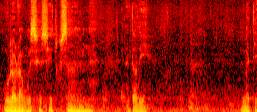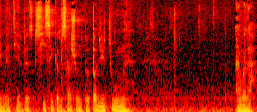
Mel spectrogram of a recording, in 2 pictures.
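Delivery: very soft, low-key mumble while searching; absent-minded, barely audible self-talk; muttering to oneself. Real, not acted. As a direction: think aloud under your breath, hunting for a lost file. Searching for a file aloud.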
